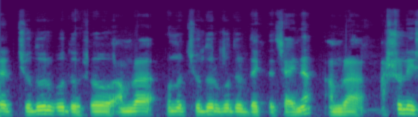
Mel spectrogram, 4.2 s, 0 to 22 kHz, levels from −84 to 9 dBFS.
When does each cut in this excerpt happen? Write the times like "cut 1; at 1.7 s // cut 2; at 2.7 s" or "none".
cut 1; at 0.8 s // cut 2; at 3.2 s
